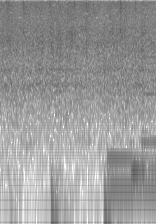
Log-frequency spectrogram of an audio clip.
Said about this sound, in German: Da waren wir auf dem Denali Campingplatz. Der sintflutartige Regen prasselte nieder und der Himmel war so dunkel, dass es zum ersten Mal, seit wir dort waren, tatsächlich wie Nacht schien.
